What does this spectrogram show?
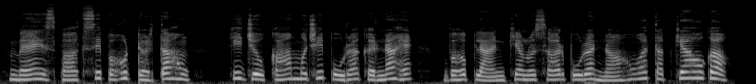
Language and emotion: Hindi, fearful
